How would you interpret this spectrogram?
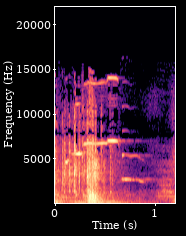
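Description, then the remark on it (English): A door is unlocked and pulled open: a quick mechanical clunk followed by a short, fading whir and rattle, with no voices. “Unlock the door.”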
